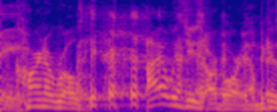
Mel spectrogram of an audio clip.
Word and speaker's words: Carnaroli: Carnaroli. Carnaroli.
